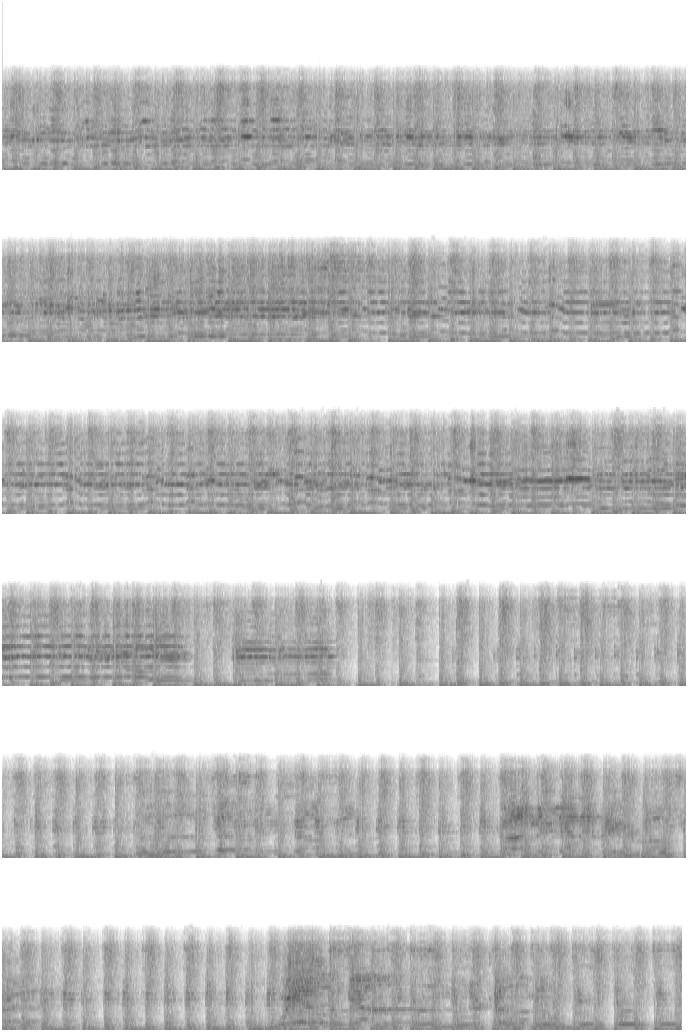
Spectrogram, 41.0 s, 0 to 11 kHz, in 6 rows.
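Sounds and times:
fiddle melody: 0.0s - 24.6s, 25.2s - 41.0s
drum kit beat: 0.0s - 41.0s
electric guitar: 0.0s - 41.0s.

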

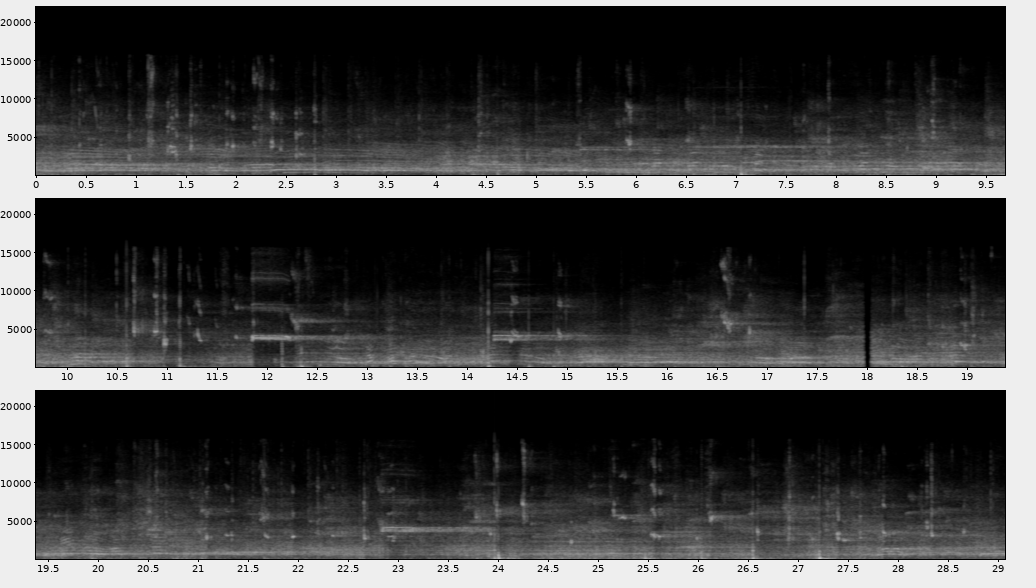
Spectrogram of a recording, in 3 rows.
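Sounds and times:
voices of players and spectators: 0.0s - 29.0s.

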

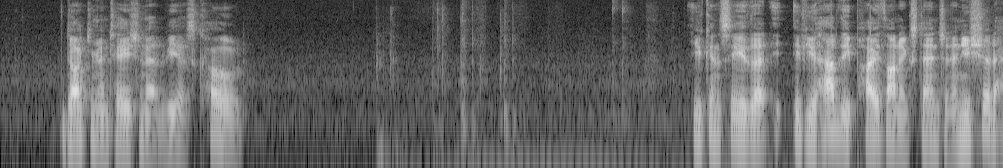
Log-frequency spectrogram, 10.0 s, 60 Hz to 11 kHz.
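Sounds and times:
keyboard key clicks: 3.8s - 5.2s.

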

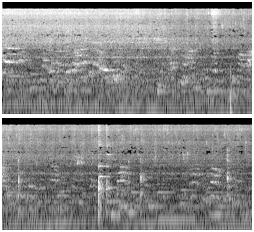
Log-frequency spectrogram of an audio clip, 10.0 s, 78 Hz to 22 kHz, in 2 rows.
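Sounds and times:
paste sizzling in hot oil: 0.0s - 10.0s
ladle clinking against pot: 6.9s - 7.9s.

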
